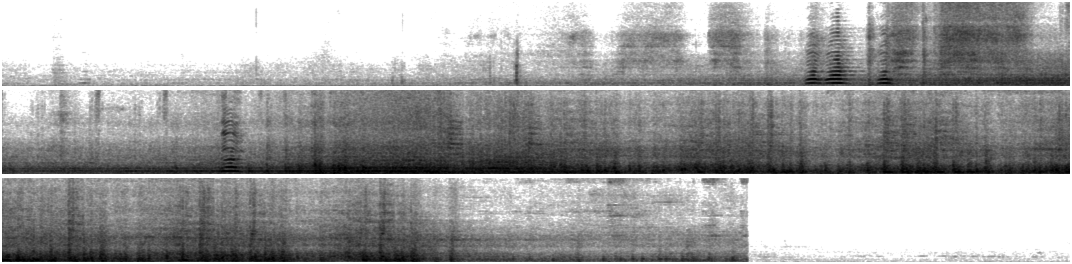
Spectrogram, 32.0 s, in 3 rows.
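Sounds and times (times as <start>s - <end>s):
diesel locomotive passing: 4.3s - 28.8s
train wheels clattering over rails: 8.6s - 28.8s.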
